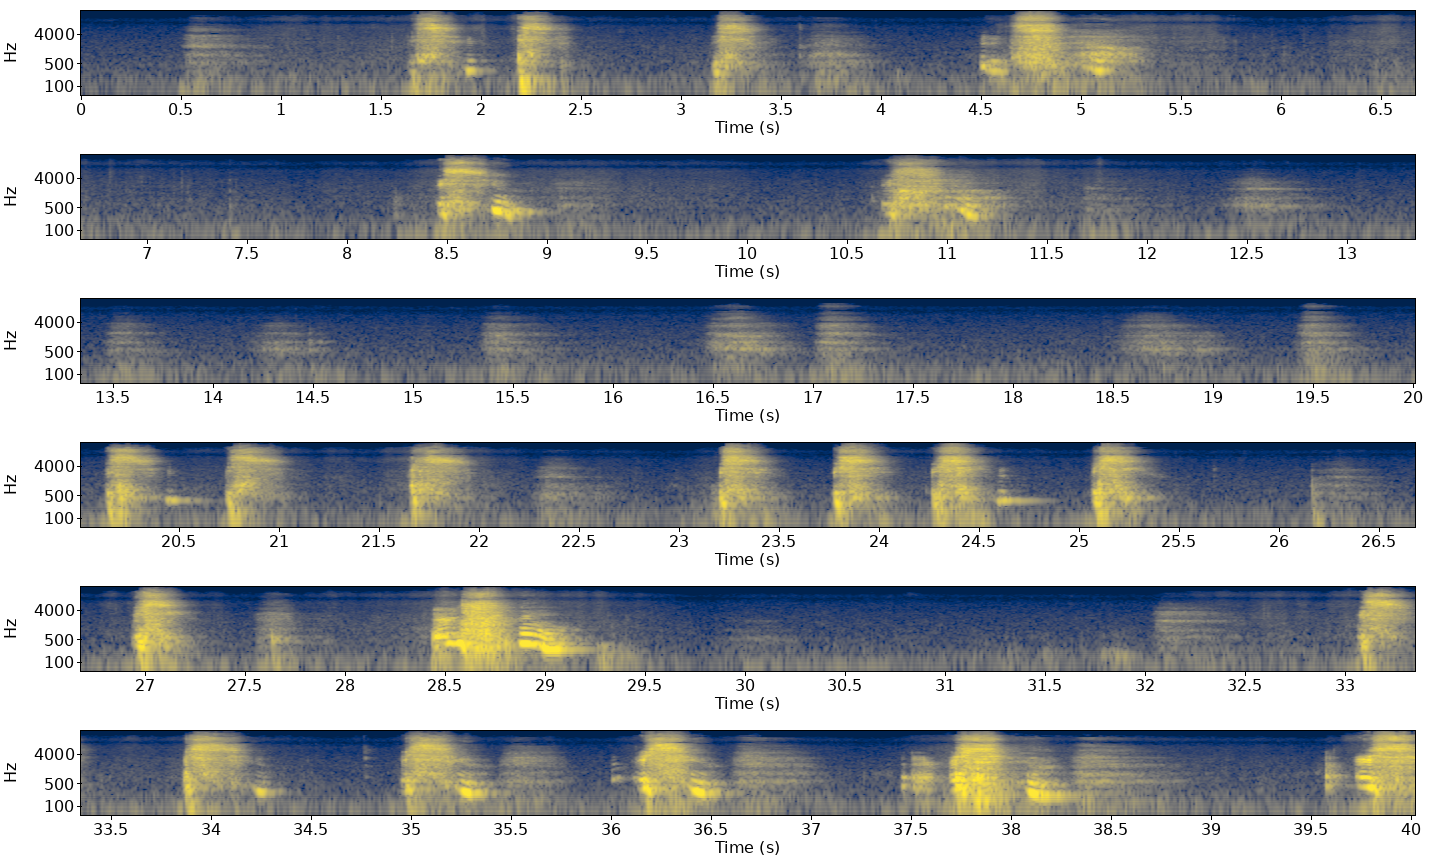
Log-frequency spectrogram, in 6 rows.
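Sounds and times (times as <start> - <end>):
woman sneezing: 1.6 - 2.5, 3.2 - 3.5, 4.5 - 5.4, 8.5 - 9.0, 10.6 - 11.4, 20.2 - 22.0, 23.2 - 25.4, 27.0 - 27.4, 28.4 - 29.3, 33.1 - 34.4, 35.0 - 35.5, 36.1 - 36.6, 37.5 - 38.4, 39.6 - 40.0.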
